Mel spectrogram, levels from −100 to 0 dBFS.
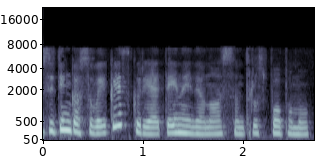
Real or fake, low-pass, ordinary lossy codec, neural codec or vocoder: real; 7.2 kHz; AAC, 32 kbps; none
